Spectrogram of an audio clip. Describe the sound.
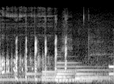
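A newly hatched duckling, the first of ten eggs to hatch, quacks in a telling of The Ugly Duckling: a quick run of short, squeaky quacks followed by a few longer, drawn-out peeping calls, clear and fairly loud with no talking.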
